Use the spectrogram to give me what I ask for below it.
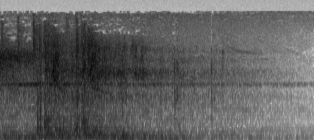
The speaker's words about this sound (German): Sie beschießen mich mit Artillerie.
